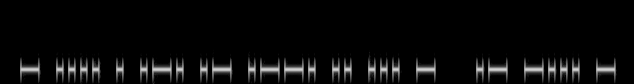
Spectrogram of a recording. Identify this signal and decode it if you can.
Morse code, heard as a keyed tone, about 21 wpm, 700 Hz. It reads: THERAPIST ABT
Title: Practice QSO - Exchange 3 - More Info - 20wpm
